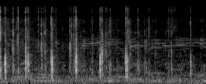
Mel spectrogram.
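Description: Scattered hand-clapping from a small audience, irregular claps that thin out after about a second.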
